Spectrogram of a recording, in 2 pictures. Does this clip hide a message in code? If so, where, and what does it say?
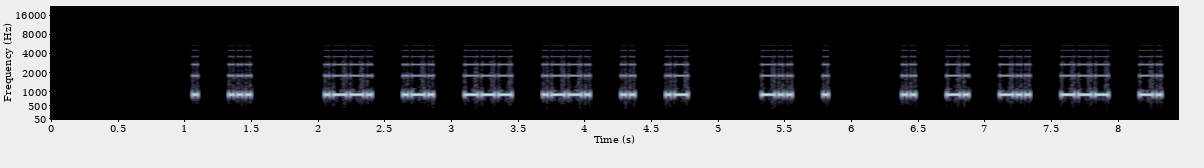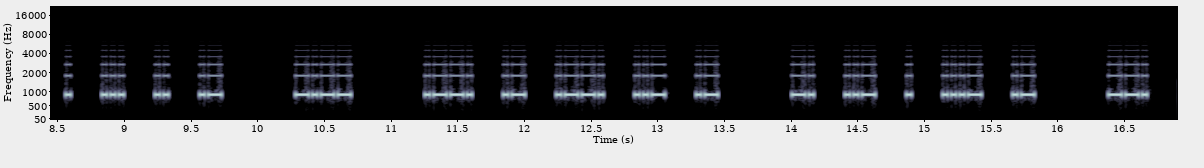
Yes: Morse code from 1.0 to 16.9 s, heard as a keyed tone, machine-sent, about 38 wpm, spaced as for 24 wpm, 890 Hz. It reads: ES PROPIA DE INDONESIA Y PAPUA NUEVA …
